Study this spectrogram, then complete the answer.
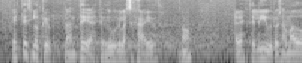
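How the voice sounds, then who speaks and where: There is noticeable background noise behind this man. He talks at medium pitch with ordinary pitch variation. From Argentina. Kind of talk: lecture. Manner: fast.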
